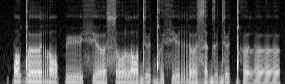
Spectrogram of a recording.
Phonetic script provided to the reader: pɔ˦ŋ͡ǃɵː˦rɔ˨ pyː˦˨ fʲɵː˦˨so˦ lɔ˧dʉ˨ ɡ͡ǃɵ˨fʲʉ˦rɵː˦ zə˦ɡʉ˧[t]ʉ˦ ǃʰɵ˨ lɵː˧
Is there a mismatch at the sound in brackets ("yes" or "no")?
yes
